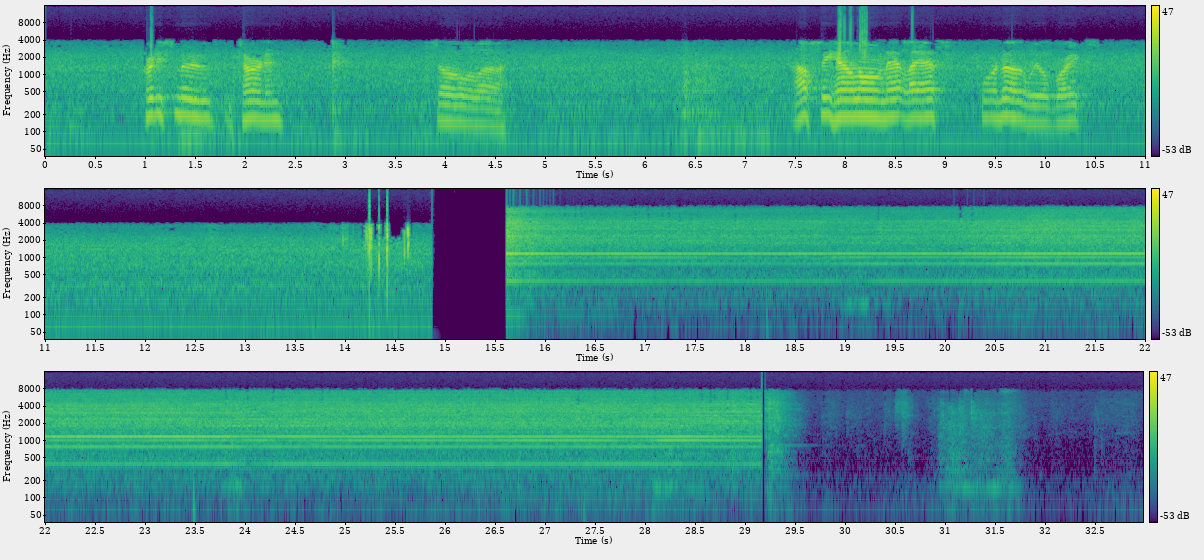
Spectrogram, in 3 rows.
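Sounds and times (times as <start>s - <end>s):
shop vac motor whining: 15.6s - 29.5s.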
